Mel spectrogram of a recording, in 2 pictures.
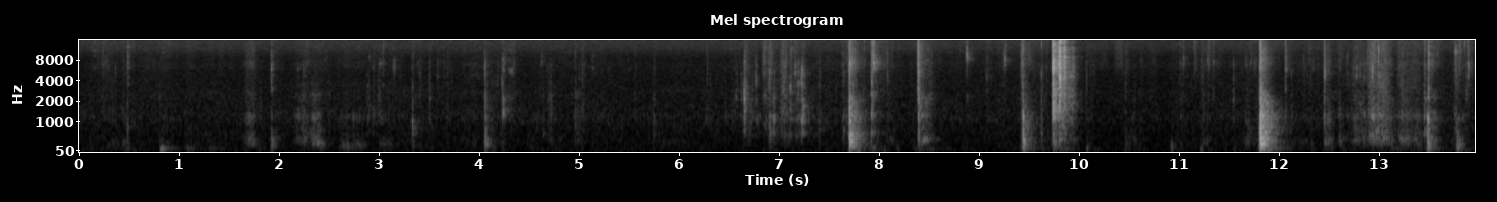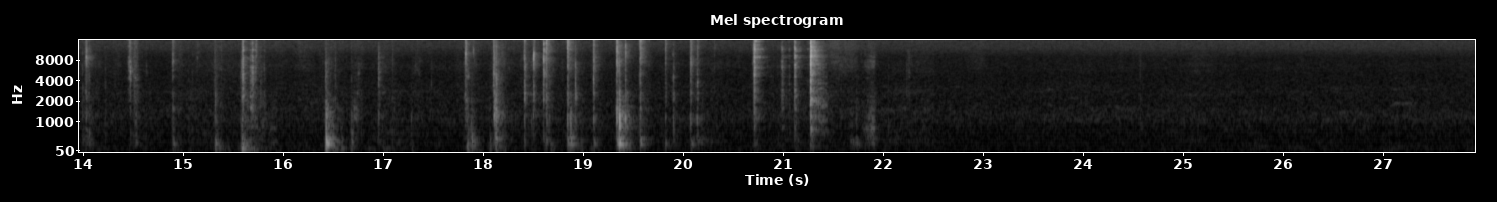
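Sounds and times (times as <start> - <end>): slime squishing: 1.7 - 9.8.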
